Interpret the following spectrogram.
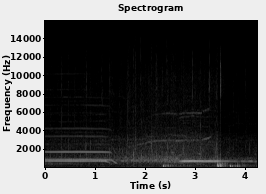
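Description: Sustained electric guitar feedback tones through the arena PA, held steady and then diving down in pitch a little over a second in, over a cheering crowd. Another held tone comes in partway through, with a couple of low thuds.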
